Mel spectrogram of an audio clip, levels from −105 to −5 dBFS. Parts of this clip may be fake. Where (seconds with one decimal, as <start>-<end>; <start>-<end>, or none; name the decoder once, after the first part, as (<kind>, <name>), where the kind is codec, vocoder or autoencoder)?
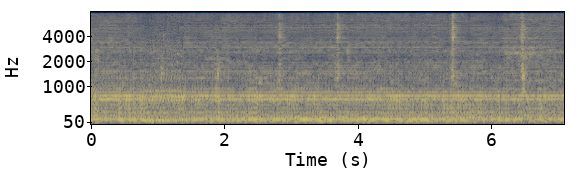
0.0-0.8 (vocoder, HiFi-GAN); 1.4-7.1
